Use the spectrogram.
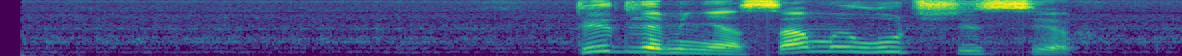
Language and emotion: Russian, positive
